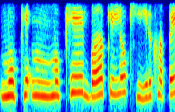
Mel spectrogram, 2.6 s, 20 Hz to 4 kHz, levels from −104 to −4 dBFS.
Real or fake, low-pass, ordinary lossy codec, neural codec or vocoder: fake; 3.6 kHz; none; codec, 16 kHz, 2 kbps, FunCodec, trained on Chinese and English, 25 frames a second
